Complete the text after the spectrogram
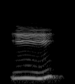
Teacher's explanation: उच्चारण स्थान है तालु और मात्रा के आधार पर दीर्घ स्वर है, क्योंकि हम सब जानते हैं दीर्घ मीन्स बड़ा और ये बड़ी ही है।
